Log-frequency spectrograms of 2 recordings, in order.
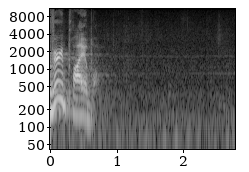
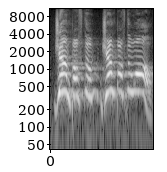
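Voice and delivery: put-on high, loud child's call; an eager kid calling; little kid voice; 11 semitones higher, 6 dB louder than usual. Child urging a grown-up to jump, high and loud.

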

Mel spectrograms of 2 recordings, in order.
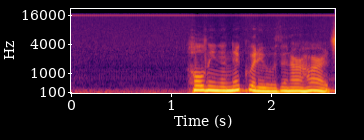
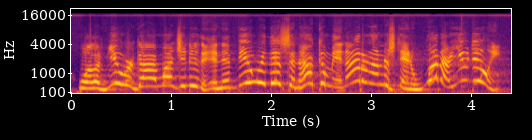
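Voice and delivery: much higher, whining, nagging questions at God; mock-whine a petty complaint to God; whiny complaining; faster than usual. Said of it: "they begin to argue and complain".

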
